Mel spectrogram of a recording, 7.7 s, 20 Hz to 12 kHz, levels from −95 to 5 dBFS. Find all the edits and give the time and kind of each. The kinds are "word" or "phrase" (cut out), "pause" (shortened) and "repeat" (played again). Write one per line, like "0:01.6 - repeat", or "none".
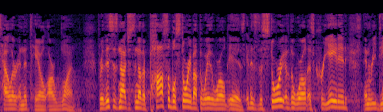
none

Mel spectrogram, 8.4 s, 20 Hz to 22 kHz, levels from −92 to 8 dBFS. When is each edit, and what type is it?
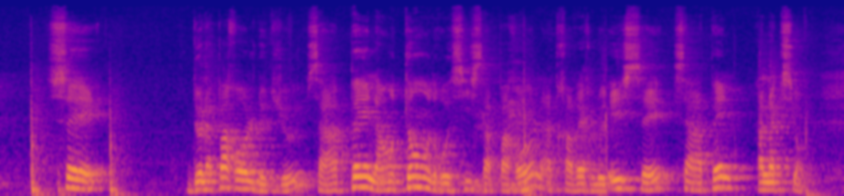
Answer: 0:06.1 - word

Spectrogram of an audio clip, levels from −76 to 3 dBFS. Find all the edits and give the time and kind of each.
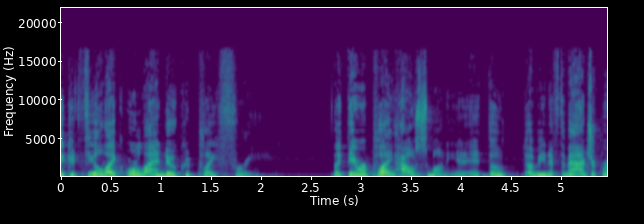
0:02.5 - pause
0:03.3 - word

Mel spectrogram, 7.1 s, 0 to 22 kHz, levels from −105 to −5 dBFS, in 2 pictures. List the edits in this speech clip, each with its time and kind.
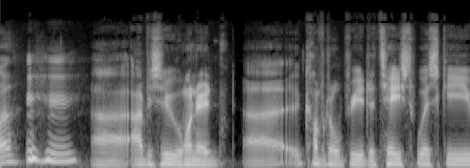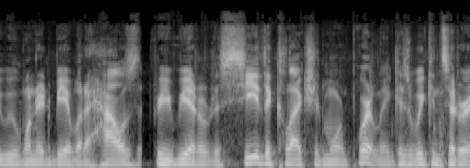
0:01.7 - pause
0:02.6 - word
0:04.5 - phrase

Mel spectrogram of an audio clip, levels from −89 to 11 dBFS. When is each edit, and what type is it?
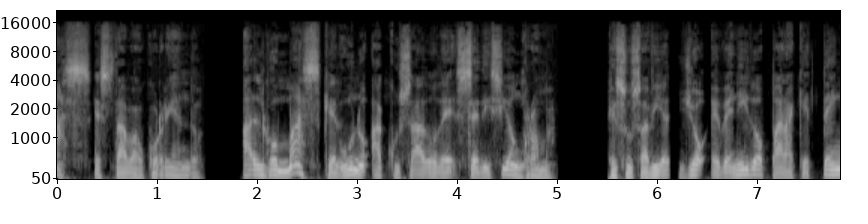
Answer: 0:02.8 - phrase
0:04.7 - word
0:06.1 - word

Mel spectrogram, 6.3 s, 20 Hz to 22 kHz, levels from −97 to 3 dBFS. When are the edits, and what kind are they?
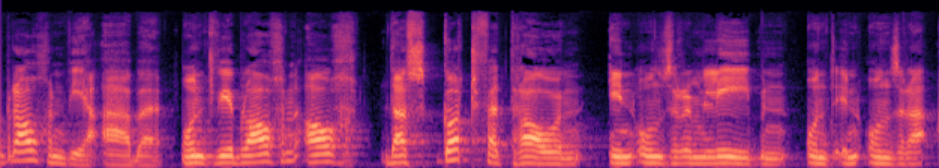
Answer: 0:01.2 - pause
0:02.5 - pause

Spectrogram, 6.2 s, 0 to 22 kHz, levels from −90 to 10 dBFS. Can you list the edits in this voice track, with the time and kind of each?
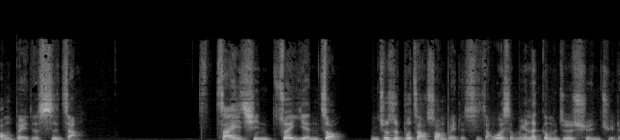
0:02.1 - pause

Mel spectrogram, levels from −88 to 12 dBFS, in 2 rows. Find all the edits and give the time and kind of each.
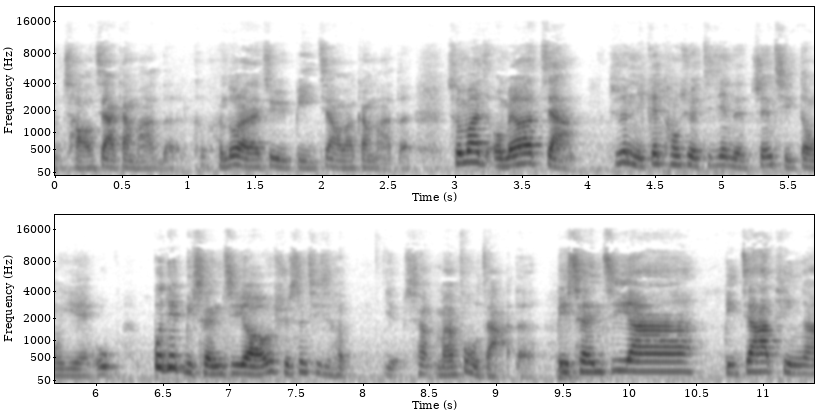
0:09.5 - word

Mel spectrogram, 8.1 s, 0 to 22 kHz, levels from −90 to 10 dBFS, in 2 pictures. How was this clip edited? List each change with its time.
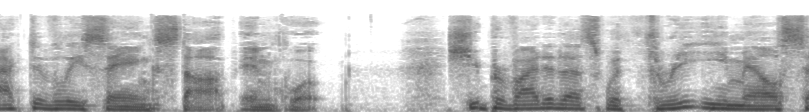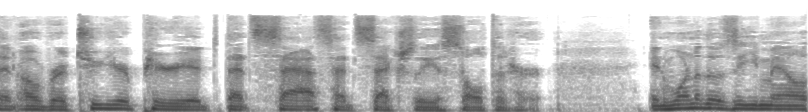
0:05.1 - phrase

